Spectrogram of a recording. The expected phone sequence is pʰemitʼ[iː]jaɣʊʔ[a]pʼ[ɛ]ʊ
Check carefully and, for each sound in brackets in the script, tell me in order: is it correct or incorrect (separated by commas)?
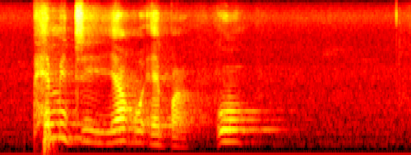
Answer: incorrect, incorrect, incorrect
